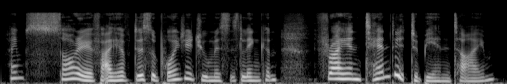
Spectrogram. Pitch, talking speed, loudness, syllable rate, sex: 210 Hz, 200 wpm, -18 LUFS, 5.4 syllables/s, female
